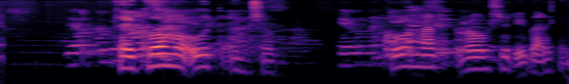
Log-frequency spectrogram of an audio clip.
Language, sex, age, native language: Icelandic, male, 13, Icelandic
